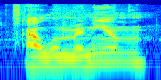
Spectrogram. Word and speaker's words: aluminium: copper them aluminum alumin how's it how do they say it in uh England aluminium I guess that's the right way to say it uh we may be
